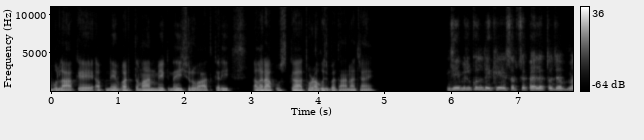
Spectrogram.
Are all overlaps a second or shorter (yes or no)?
yes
